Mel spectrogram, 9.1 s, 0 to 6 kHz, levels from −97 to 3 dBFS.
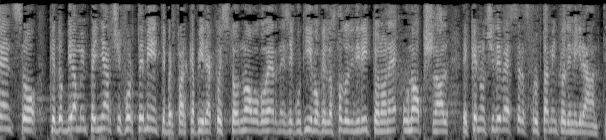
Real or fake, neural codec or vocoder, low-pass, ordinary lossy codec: real; none; 5.4 kHz; MP3, 24 kbps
